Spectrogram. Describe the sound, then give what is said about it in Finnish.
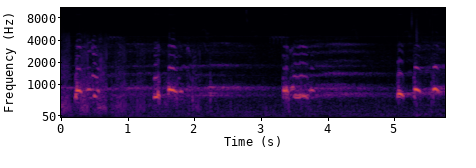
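Whooper swans call in loud, bugling honks, repeated in short clusters of two or three with brief pauses between, over a faint outdoor background and no voices. “Vaikka laulujoutsen on Suomen kansallislintu, alkaa joutsenten myyttinen luonne unohtua.”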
